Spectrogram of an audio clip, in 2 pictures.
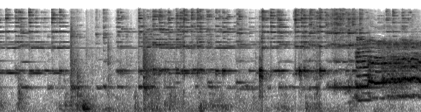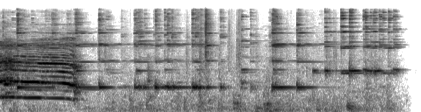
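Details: Goat bleating while goats and kids are being banded: one loud, tremulous, wavering bleat lasting about a second and a half mid-clip, set against continuous jangling bells ringing throughout.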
